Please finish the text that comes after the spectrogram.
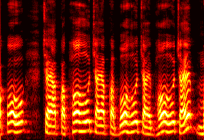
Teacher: प का उच्चारण स्थान करने पर आपके दोनों ओष्ठ सटते हैं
